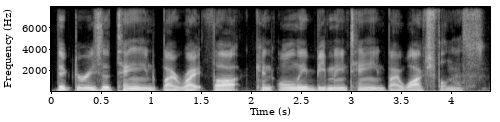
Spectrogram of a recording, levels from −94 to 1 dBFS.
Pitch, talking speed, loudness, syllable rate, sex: 115 Hz, 150 wpm, -17 LUFS, 4.9 syllables/s, male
